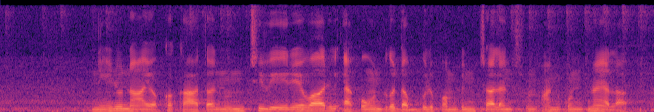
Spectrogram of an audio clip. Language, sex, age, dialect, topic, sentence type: Telugu, male, 18-24, Utterandhra, banking, question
